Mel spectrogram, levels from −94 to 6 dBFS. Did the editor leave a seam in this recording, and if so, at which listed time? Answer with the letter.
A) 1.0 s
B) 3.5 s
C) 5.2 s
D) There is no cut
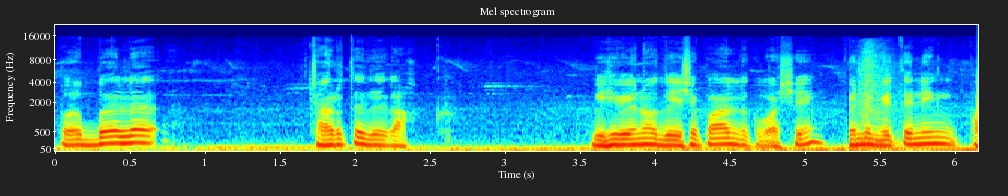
C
